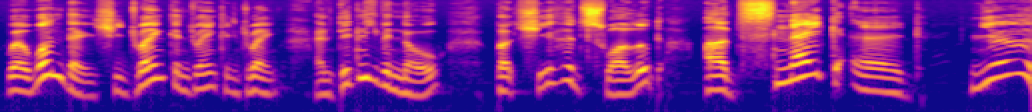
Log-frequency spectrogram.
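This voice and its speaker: A man playing a folksy, wide-eyed spinner of tall tales, earnest and rustic in his drawn-out storytelling. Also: on the high side, dark tone, no echo. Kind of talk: dramatic storytelling on a voice demo.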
